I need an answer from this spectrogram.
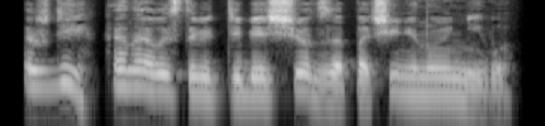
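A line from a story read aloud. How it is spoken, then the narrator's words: Laughing. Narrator (Russian): рассмеялась Ольга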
